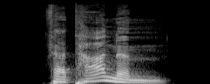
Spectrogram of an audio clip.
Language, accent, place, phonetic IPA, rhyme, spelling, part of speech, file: German, Germany, Berlin, [fɛɐ̯ˈtaːnəm], -aːnəm, vertanem, adjective, De-vertanem.ogg
- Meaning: strong dative masculine/neuter singular of vertan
